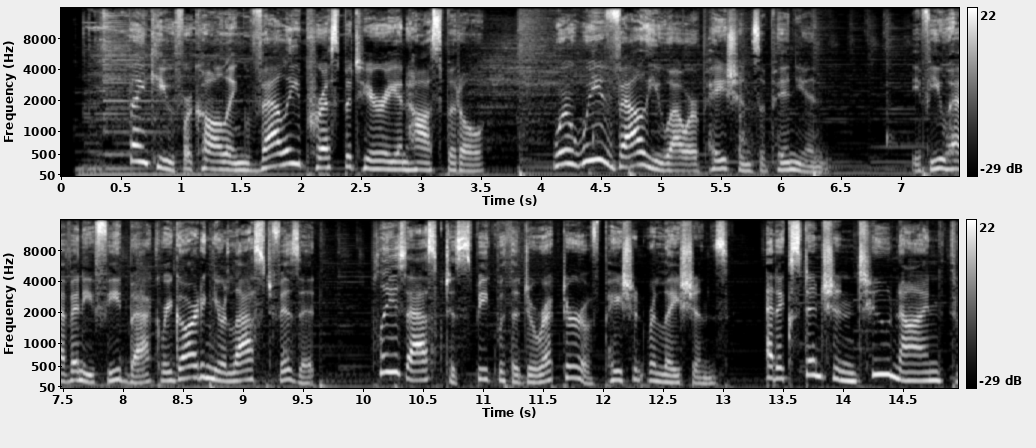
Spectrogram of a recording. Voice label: female; TELEPHONE VOICE OVER TALENT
